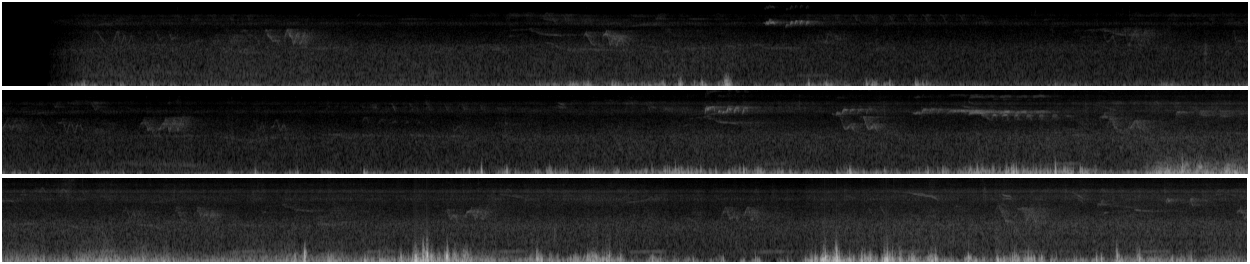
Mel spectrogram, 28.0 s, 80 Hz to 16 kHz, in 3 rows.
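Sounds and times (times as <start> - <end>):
birds chirping: 14.2 - 28.0.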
